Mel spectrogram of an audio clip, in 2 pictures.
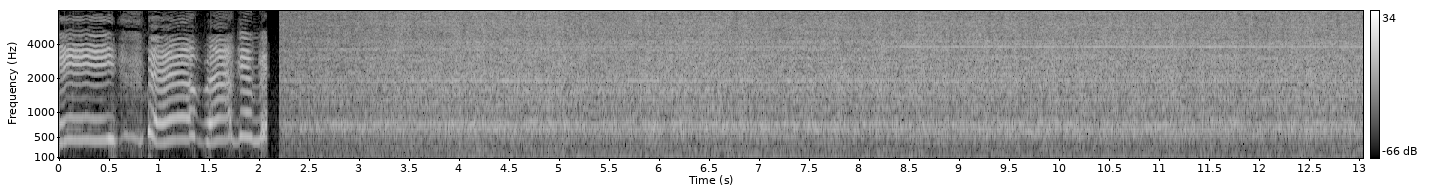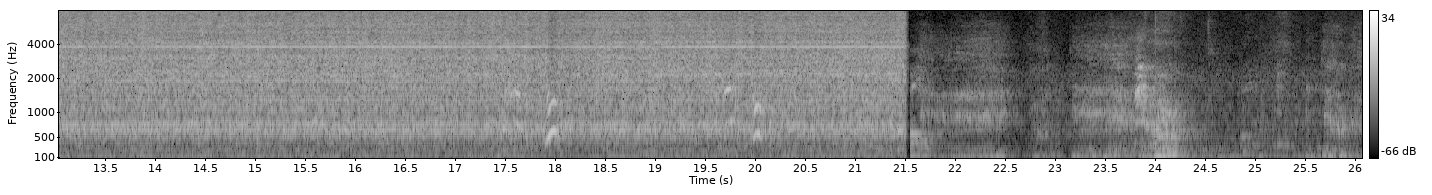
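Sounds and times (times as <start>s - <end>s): hair dryer blowing: 2.1s - 21.6s.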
